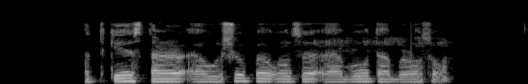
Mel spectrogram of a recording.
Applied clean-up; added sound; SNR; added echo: none; none; none; none.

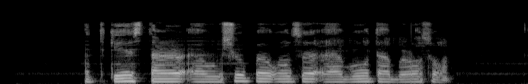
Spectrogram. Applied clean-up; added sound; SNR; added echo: neural separator model SepFormer DNS4.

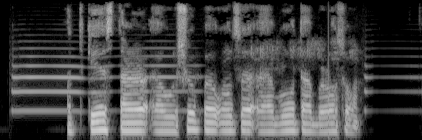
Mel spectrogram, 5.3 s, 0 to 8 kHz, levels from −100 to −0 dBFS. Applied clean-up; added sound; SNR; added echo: neural mask model RNNoise.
